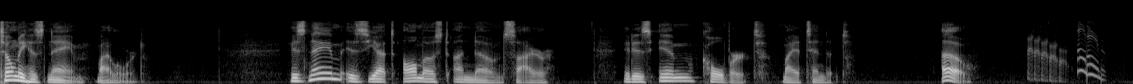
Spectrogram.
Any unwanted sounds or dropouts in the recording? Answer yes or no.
yes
